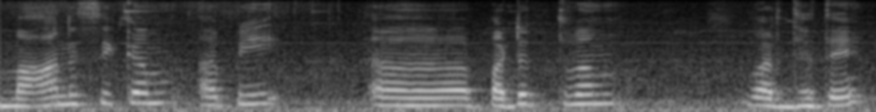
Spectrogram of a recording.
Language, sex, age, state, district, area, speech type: Sanskrit, female, 45-60, Andhra Pradesh, Krishna, urban, spontaneous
